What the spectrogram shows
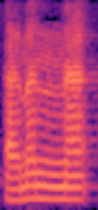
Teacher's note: ومن الناس من يقول آمنا شوف آمنا جبت الغنة جبتها وخدت الحركتين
